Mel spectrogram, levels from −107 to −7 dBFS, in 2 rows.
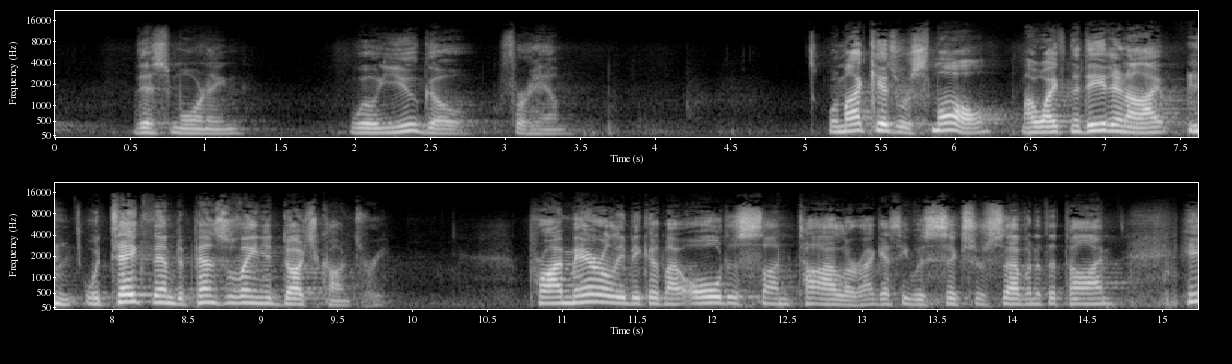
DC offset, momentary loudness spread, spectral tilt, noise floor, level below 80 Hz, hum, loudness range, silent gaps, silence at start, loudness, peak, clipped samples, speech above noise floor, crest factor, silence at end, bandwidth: under 0.1%; 19 LU; -3.5 dB/octave; -72 dBFS; -76 dBFS; none; 12 LU; none; 0.55 s; -27 LUFS; -4 dBFS; under 0.1%; 45 dB; 24 dB; 0 s; 13.5 kHz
